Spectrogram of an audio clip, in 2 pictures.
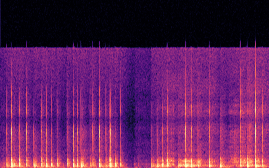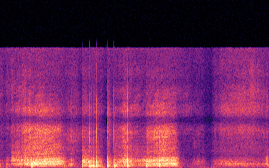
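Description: A large solid wooden tabletop is tapped, drummed and scratched with the short-to-medium natural fingernails and fingertips of both hands. Quick, dry clicking taps run through the first half, with short pauses between runs. Longer stretches of steady, hissing scratching follow, broken by a few more taps.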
